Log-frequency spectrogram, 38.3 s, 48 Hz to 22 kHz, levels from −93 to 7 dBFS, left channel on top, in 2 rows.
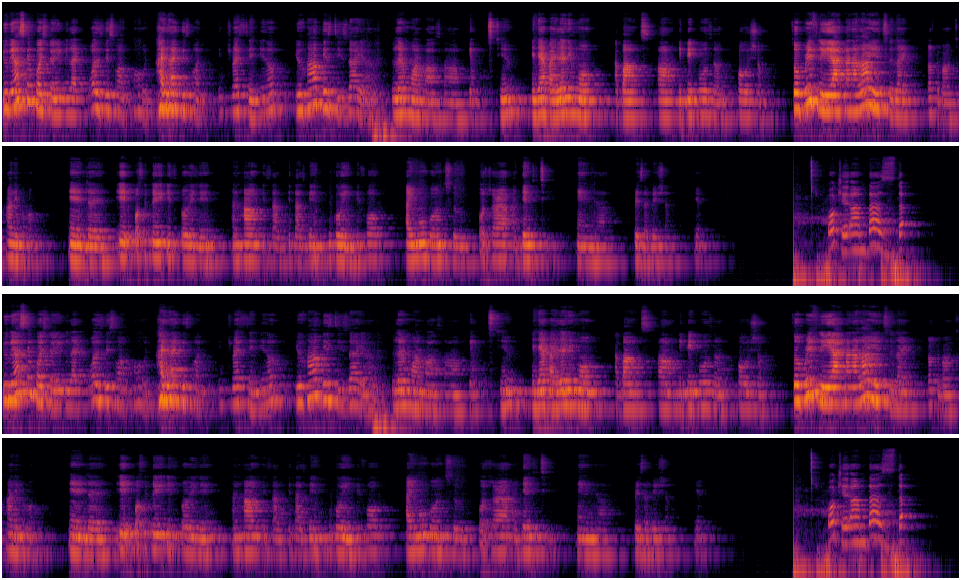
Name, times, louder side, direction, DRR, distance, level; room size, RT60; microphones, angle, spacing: voice 1, 0.0-4.0 4.3-5.5 5.9-7.5 7.8-9.5 10.0-10.2 10.6-11.8 12.3-14.4 14.7-15.2 15.8-18.1 18.5-19.8 20.5-23.3 23.7-24.3 24.5-24.7 25.0-26.1 26.4-26.7 27.2-28.4 28.7-29.7 30.0-30.2 30.6-31.3 31.8-32.5 33.0-33.1, left 2 dB, 75° left, 4 dB, 1.5 m, -33 dB
voice 2, 35.6-37.2, equal, 5° left, 10 dB, 0.4 m, -35 dB
7.8 x 5.7 x 7.8 m, 0.87 s
head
